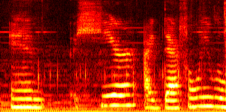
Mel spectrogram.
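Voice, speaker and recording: Speaking at a very slow pace, a woman has a non-native accent. Noticeable background noise and audible room echo fill the recording. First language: not English. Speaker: ASMR self-care creator. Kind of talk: tutorial. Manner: casual.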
